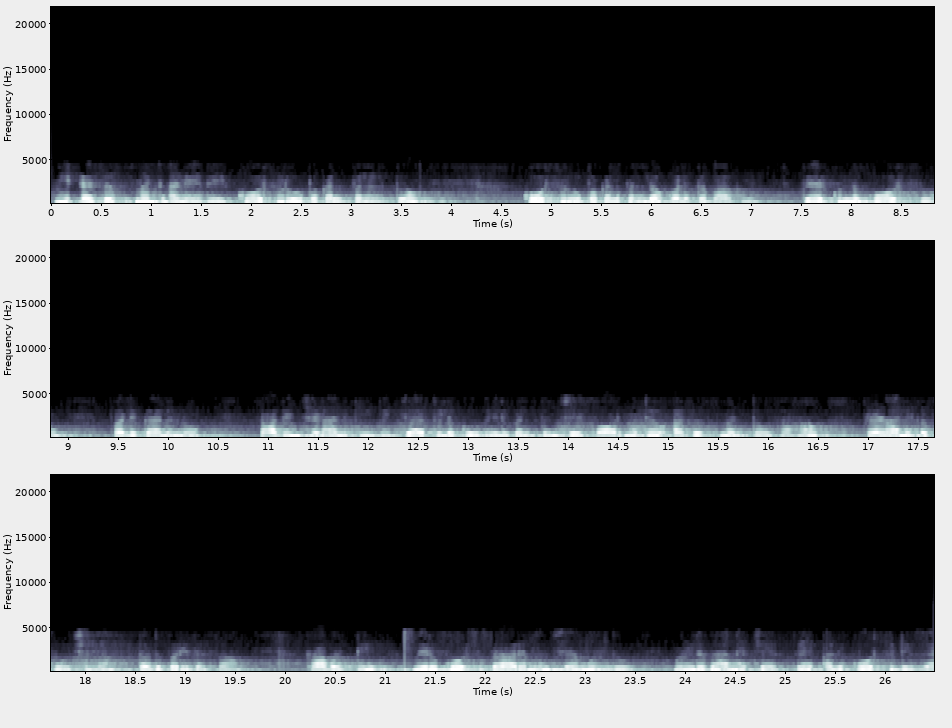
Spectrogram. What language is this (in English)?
Telugu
